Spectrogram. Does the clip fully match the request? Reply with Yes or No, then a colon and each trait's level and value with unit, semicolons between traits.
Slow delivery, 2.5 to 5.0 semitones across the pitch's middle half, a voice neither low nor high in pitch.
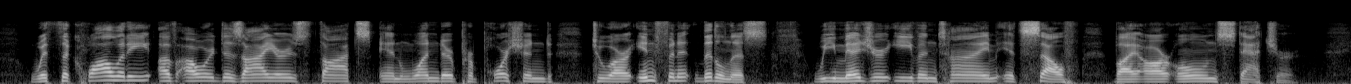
Yes: slow, 100 wpm; average, 3.0 semitones; medium, 145 Hz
